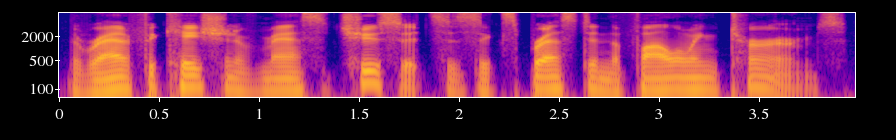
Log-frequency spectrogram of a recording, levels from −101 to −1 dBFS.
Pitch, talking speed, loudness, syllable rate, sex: 95 Hz, 150 wpm, -22 LUFS, 5.4 syllables/s, male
